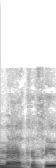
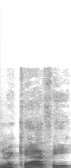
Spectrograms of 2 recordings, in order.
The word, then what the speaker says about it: McAfee: really cool and and McAfee that's how they pronounce it yeah that's McAfee yep okay because I've always said maffy because they you always do the the short Mick when it's like that type I don't whatever yeah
